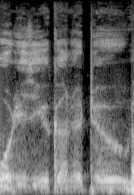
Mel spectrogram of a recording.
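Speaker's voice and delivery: very high, thin whispery squeal; soft, strained high whine, drawn out slowly; put-on vape-hit voice. Joking that vaping changed how he talks, put-on high squeaky voice. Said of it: "that's how I talked".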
